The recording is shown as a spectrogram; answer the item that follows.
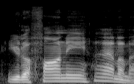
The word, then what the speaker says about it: Ulefone: probably yeah anyways so today I've got a ulone ulaon I don't know how you pronounce it's looks like Uli phone like UL phone but uh ulone 16 note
